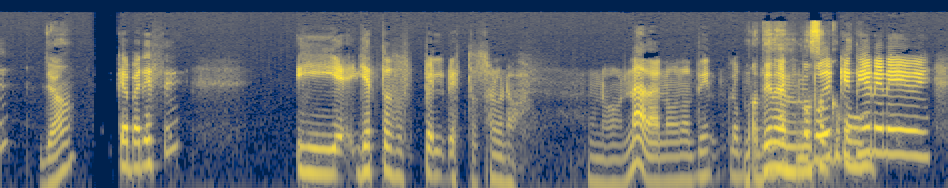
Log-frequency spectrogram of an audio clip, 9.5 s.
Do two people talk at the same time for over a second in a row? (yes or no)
yes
